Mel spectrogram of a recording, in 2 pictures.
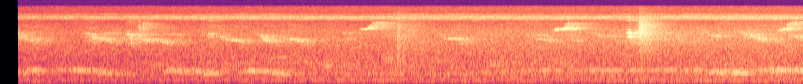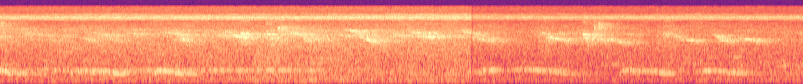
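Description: Birds chirping: many short repeated chirps and whistles, with a lower warbling call underneath and a steady high hiss.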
